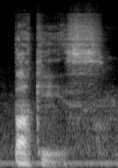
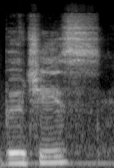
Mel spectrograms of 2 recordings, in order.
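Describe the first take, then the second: First: The middle consonant is a hard k sound. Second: The middle consonant is a ch sound. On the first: The speaker calls it right. "It's supposed to be Bucky's" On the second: The speaker calls it wrong. "The C in cheese, right? So"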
